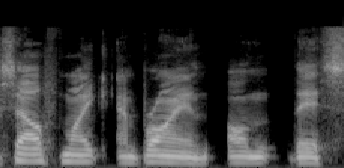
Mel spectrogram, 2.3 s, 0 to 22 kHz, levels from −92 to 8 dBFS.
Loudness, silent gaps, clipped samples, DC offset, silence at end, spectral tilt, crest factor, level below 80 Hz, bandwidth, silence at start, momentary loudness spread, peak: -26 LUFS; none; under 0.1%; under 0.1%; 0 s; -5 dB/octave; 18 dB; -56 dBFS; 12.5 kHz; 0 s; 6 LU; -8 dBFS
